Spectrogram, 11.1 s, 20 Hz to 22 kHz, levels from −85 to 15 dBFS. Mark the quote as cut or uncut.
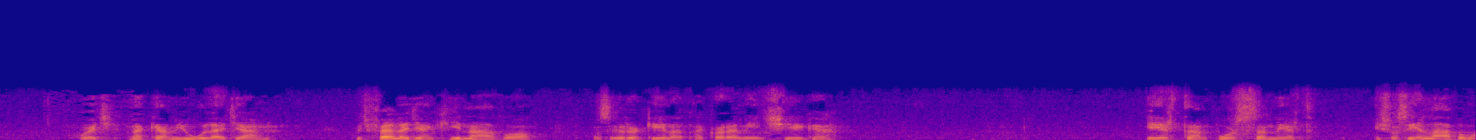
cut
